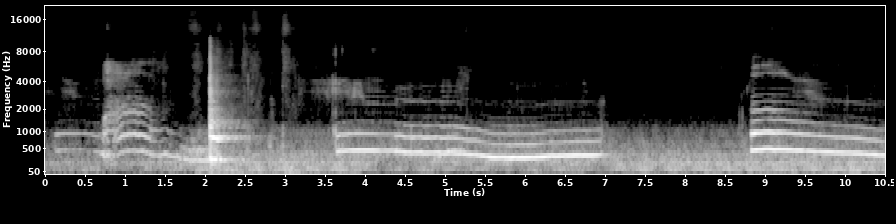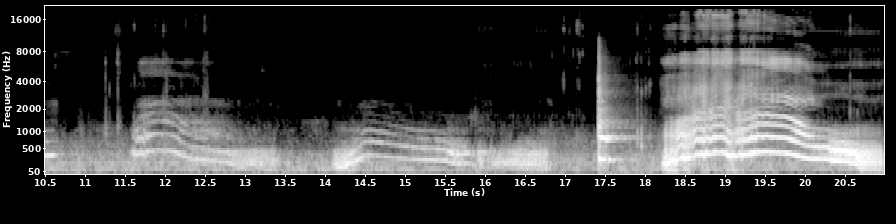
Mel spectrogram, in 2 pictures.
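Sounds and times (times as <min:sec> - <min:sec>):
cat yowling: 0:00.2 - 0:02.3, 0:11.6 - 0:12.9, 0:18.2 - 0:20.9.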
